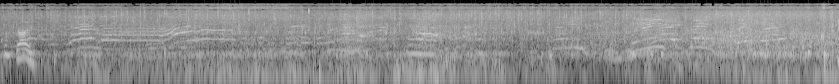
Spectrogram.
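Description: Water runs and splashes steadily down a slide.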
